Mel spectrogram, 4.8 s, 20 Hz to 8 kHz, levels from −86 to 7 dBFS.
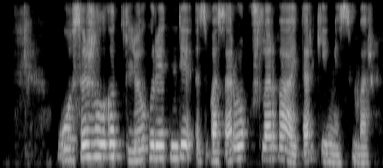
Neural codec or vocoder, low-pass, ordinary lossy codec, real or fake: none; 7.2 kHz; none; real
